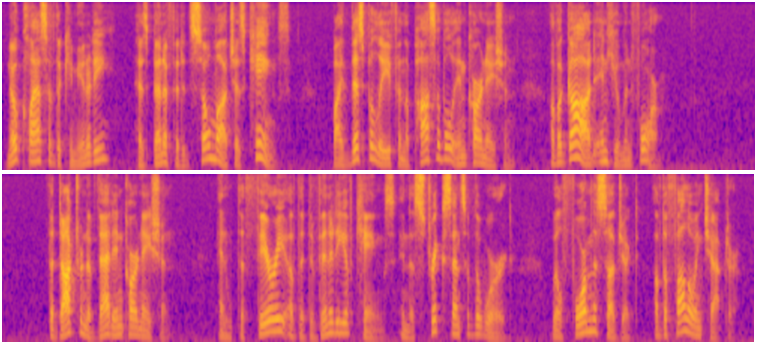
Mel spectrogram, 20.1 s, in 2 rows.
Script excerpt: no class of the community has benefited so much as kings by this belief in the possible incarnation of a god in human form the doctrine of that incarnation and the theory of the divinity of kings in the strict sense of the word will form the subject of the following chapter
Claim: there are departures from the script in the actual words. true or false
false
